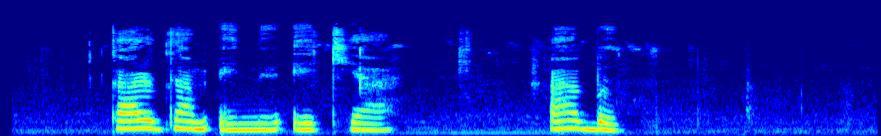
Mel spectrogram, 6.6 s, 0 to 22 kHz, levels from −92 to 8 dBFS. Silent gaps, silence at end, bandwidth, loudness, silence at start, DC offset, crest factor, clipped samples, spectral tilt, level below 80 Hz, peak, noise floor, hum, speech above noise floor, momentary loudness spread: none; 1.95 s; 10.5 kHz; -29 LUFS; 0.85 s; under 0.1%; 18 dB; under 0.1%; -7 dB/octave; -76 dBFS; -14 dBFS; -67 dBFS; none; 39 dB; 12 LU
